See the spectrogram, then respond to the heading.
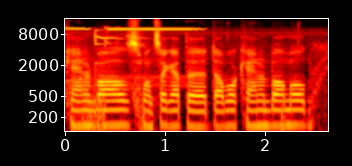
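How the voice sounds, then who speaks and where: Through noticeable background noise, a man speaks with a fairly high pitch. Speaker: video game streamer. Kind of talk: casual live stream commentary while gaming. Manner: relaxed, casual with filler words.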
